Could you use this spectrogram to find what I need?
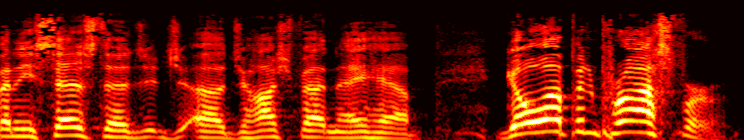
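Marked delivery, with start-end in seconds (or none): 2.5-3.6 mock proclamation, high and loud; hammed-up sarcastic cheer. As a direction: pronounce it loudly with mocking assurance. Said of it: "he's being sarcastic".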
